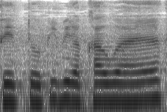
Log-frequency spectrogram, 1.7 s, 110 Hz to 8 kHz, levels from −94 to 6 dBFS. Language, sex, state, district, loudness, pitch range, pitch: Hindi, male, Jharkhand, Deoghar, -14 LUFS, 165-175 Hz, 165 Hz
